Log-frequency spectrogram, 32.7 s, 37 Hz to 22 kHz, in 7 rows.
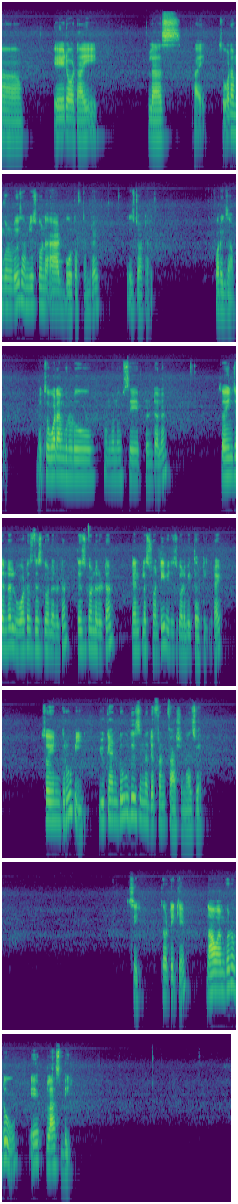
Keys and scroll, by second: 0.1 Return, 2.3 Escape, 4.8 Return, 7.8 Escape, 13.2 super+s, 13.2 Return, 17.9 super+r, 25.6 super+d.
